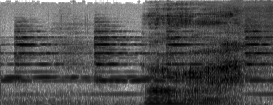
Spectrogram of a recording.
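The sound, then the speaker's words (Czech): A small church bell rings the Angelus in slow, evenly spaced strokes, each tone lingering and shimmering, its sound carrying into a dark forest, while a low groaning voice briefly swells beneath it midway. “A tu náhle zazněl hlas zvonku, klekání.”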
